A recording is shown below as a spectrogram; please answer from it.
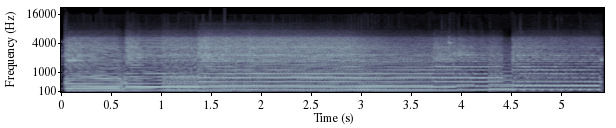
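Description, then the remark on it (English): Overdriven electric guitar chords ring out loud through an amp, sustained and changing every second or so, with a thick distorted tone and no voices. The chords are played to test the distortion or overdrive sound. “And one of the ways I like to look at a good distortion or overdrive sound is by playing chords.”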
